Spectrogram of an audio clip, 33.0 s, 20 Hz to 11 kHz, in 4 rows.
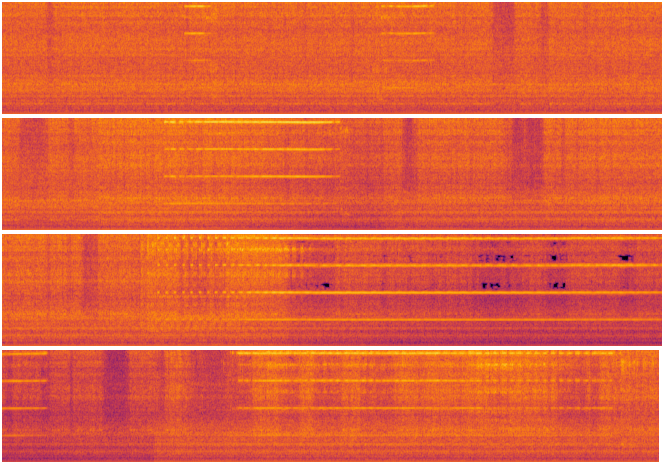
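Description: Metal lathe running, its tool cutting a back cut (a 30-degree chamfer) on the back of a VW intake valve head spun in a collet chuck. A steady motor hum underlies it, and a thin high-pitched ringing comes and goes several times, with two brief drops in loudness.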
